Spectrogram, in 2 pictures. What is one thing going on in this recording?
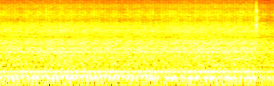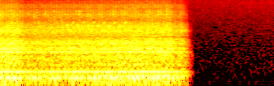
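A tractor engine hums steadily, then cuts off.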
